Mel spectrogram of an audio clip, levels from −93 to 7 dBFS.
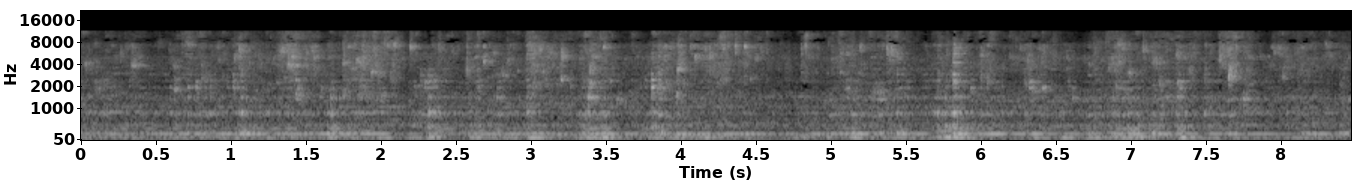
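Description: MP3 compression runs throughout the clip: the audio has nothing above 11.3 kHz, and the damage is plainly audible. This likely comes from an MP3 encoder short of bits, which fits a low bitrate near 48 kbps, dropping the treble and discarding weaker frequency detail.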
